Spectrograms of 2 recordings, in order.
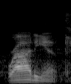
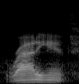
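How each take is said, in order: No difference in how they are said.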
